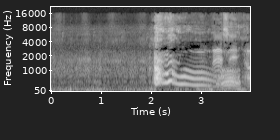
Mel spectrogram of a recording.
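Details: Husky named Sherpa, woken while being groomed and trying to fight back, gives a loud, sudden, wavering talking howl that slides downward and then rises again in a short second burst, following quiet background and a man's speech.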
